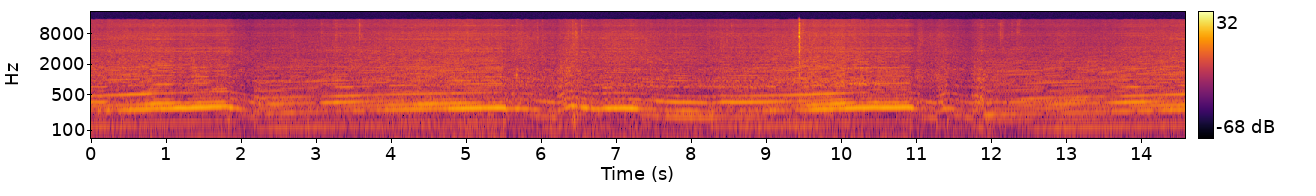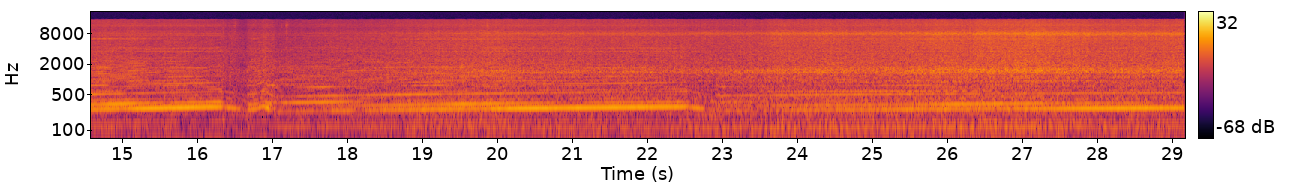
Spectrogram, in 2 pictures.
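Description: Honda S2000 AP1's 2.0-litre four-cylinder VTEC engine, fitted with Toda high-lift camshafts, heard from inside the cabin at full throttle on track: the engine note climbs steadily, breaks and drops sharply several times at gear changes or lifts, then pulls up again in a long, slow rise through a high gear as speed builds.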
